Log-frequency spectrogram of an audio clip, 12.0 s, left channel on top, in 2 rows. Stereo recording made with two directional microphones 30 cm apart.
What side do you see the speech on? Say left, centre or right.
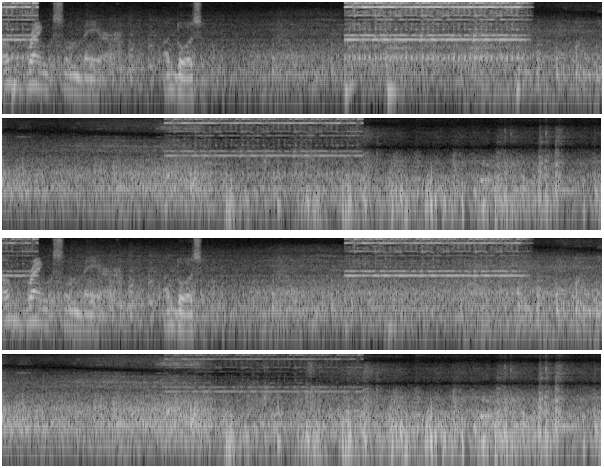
centre.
